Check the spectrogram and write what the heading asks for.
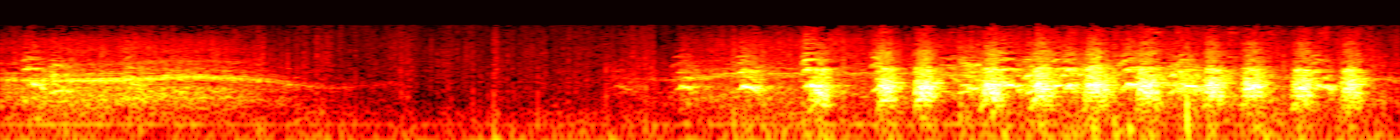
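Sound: dog barking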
